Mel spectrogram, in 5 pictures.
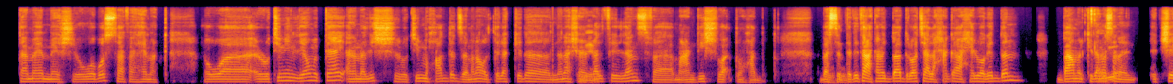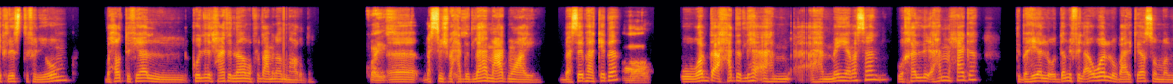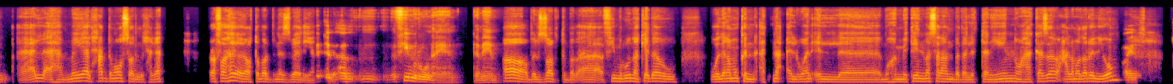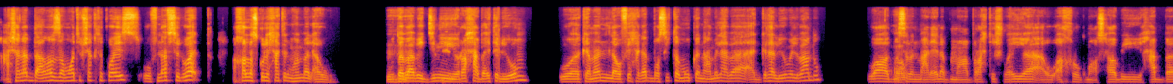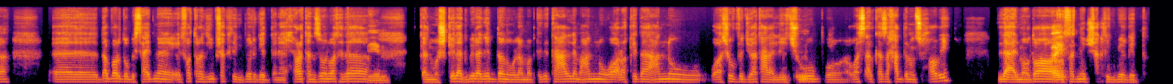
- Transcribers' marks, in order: in English: "الروتين"; in English: "روتين"; in English: "فريلانس"; tapping; in English: "check list"; other background noise; other noise
- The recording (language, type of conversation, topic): Arabic, podcast, إزاي بتوازن بين الشغل والوقت مع العيلة؟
